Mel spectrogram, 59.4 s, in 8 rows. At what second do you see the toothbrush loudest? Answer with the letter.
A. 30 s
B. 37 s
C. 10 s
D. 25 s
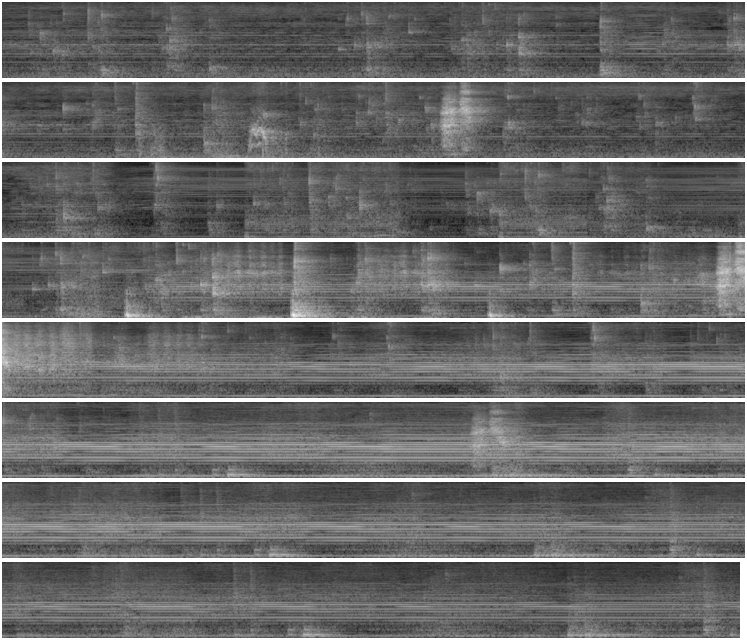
D.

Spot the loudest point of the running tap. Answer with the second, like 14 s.
25 s.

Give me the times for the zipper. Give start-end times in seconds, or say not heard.
8.8-10.8.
